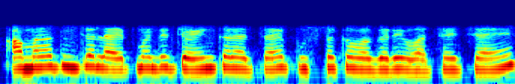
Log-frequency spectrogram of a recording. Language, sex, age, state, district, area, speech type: Marathi, female, 18-30, Maharashtra, Akola, rural, conversation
